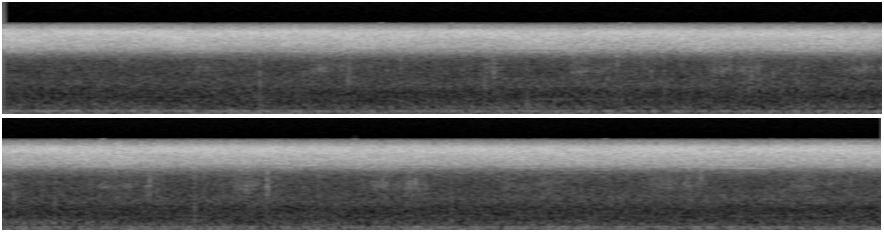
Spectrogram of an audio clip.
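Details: Cicadas producing a steady, unbroken high-pitched buzzing drone, a dense hiss-like wall of sound holding level for the whole stretch, with a faint low hum underneath.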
